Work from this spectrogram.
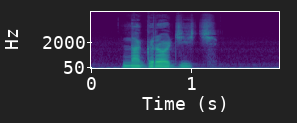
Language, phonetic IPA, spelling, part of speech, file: Polish, [naˈɡrɔd͡ʑit͡ɕ], nagrodzić, verb, Pl-nagrodzić.ogg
